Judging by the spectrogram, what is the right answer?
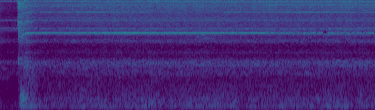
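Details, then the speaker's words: Triumph Tiger with a no-start problem and no fault codes: fuel pump run test triggered from the dealer diagnostic tool gives a steady, faint electric whir, so the fuel pump works normally. "so the test takes a few seconds but I can hear the fuel pump physically physically running okay so that we know it's the fuel pump is functional"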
